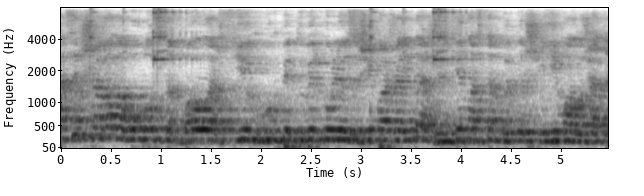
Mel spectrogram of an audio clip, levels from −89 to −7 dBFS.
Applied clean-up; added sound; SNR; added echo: none; Cutlery, silverware; 16 dB; reverberation time 1.2 s.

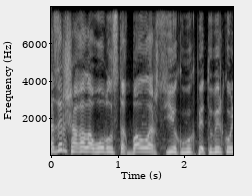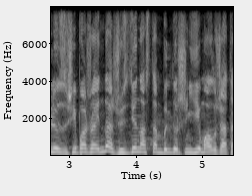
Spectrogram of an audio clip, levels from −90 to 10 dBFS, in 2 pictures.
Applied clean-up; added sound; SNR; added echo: none; none; none; none.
